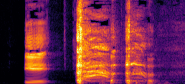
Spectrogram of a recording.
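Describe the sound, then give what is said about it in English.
A person coughs twice in rough, raspy bursts after a short voiced sound, the coughs moderately loud and close together, with silence between the sounds. “there I am again, still coughing”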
